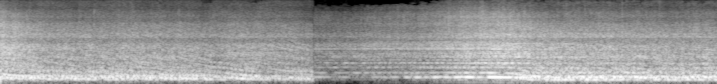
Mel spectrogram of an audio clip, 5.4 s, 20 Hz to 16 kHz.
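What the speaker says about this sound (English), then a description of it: "39 cars roar down the backstretch for the first time this afternoon" Thirty-nine NASCAR race cars roar down the backstretch in a loud, dense blend of engine noise, briefly dipping as the field sweeps past before swelling again with rising engine tones.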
